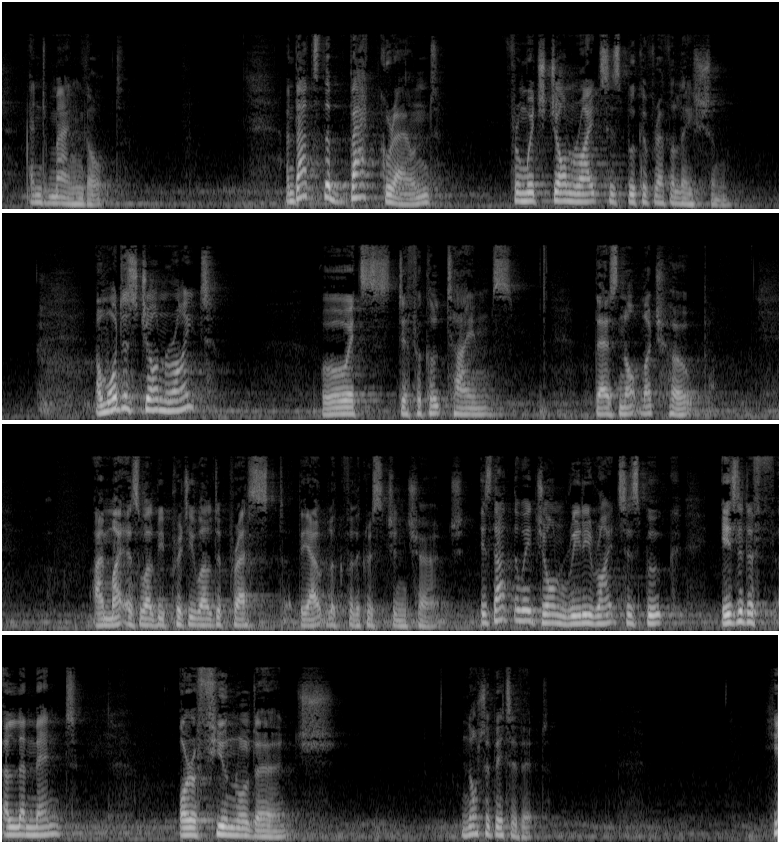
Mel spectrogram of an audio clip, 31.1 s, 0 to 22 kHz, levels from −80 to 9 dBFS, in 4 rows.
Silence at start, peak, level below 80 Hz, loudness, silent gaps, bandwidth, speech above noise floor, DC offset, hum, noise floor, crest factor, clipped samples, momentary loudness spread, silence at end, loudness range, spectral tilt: 0.2 s; -4 dBFS; -52 dBFS; -24 LUFS; none; 11.5 kHz; 30 dB; under 0.1%; none; -53 dBFS; 22 dB; under 0.1%; 24 LU; 0 s; 8 LU; -6 dB/octave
